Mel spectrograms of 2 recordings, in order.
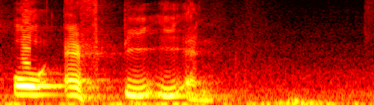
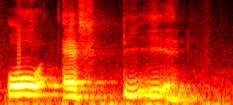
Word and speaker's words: often: T is not silent, it should be pronounced.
